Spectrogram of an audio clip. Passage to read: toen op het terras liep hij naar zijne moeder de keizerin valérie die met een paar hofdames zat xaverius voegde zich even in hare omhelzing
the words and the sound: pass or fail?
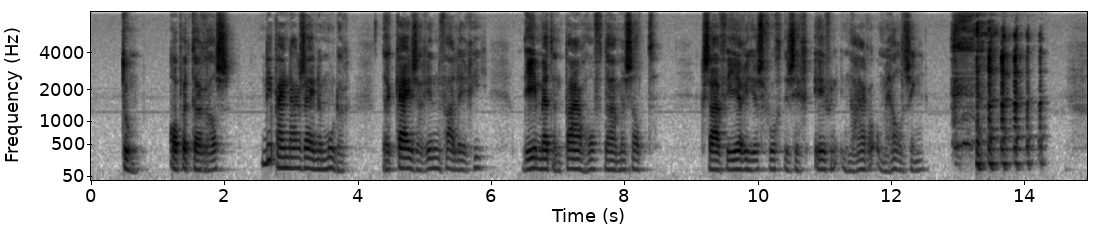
fail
